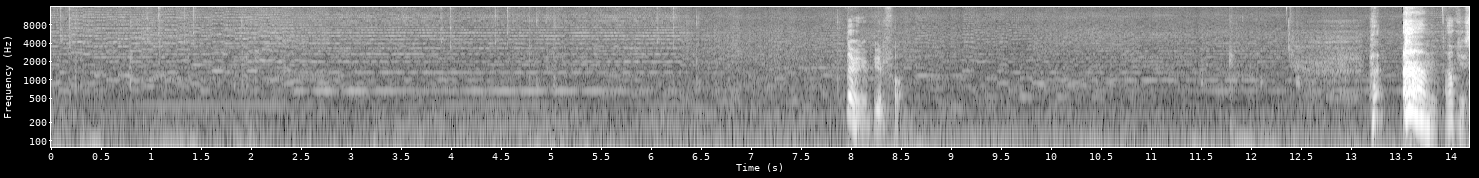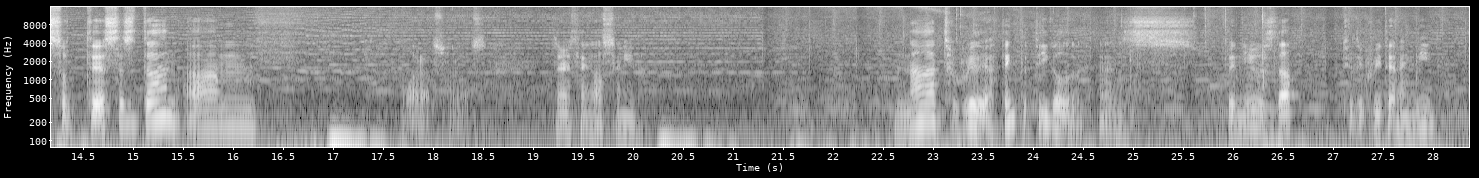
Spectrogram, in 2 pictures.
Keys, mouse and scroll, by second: 0.7 ctrl+r, 1.3 right click, 1.9 g, 4.5 right click, 4.8 g, 10.5-10.9 scroll down 2, 11.8 Tab, 12.1-15.5 scroll down 10, 23.2 right click, 24.8 g, 26.3 Delete, 26.9-27.5 scroll up 2, 27.5 shift+middle click, 28.1-28.3 scroll down 1.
